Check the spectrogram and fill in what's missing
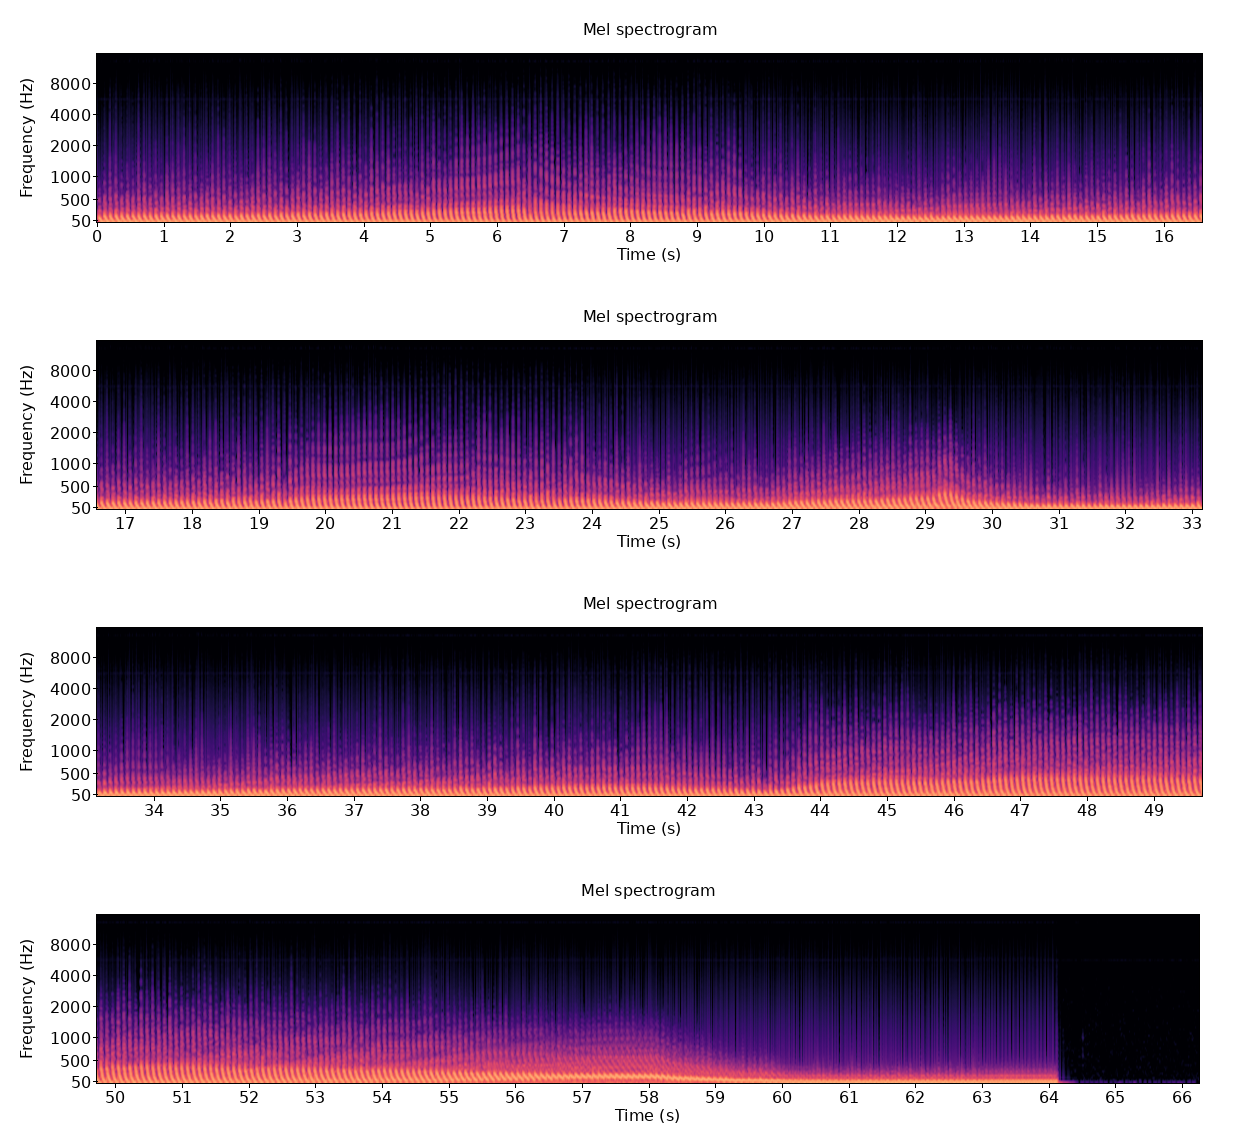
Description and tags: Monotron Helicoptor
A series of sounds made using my wonderful Korg Monotron. This sample reminds me of helicopter similar to those from war movies.
Korg, Space-Machine, Electronic, Machine, Sci-Fi, Monotron, Space, Futuristic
